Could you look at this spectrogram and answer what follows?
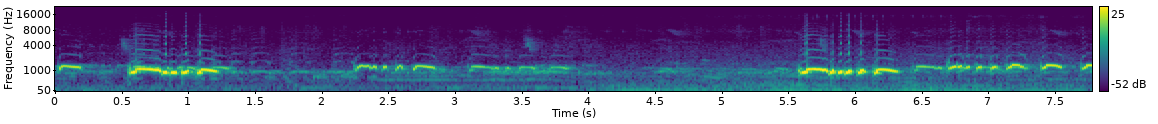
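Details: Local zebra dove singing a loud "kung" lure song to prompt other zebra doves into song; loud quavering coo bursts at the start and near the end, with lighter, evenly spaced coo phrases between them.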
